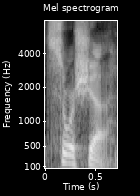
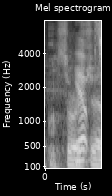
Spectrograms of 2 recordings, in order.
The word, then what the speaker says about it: SORCIA: SORCIA. – Yep. – Not SORCIA? – Yep. – SORCIA.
